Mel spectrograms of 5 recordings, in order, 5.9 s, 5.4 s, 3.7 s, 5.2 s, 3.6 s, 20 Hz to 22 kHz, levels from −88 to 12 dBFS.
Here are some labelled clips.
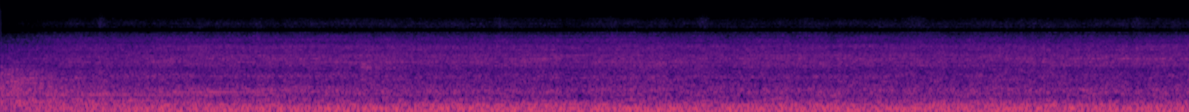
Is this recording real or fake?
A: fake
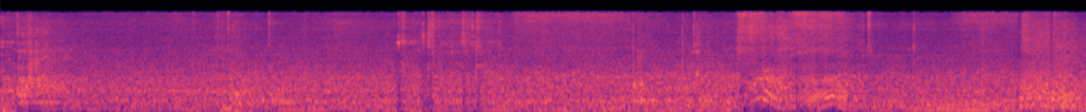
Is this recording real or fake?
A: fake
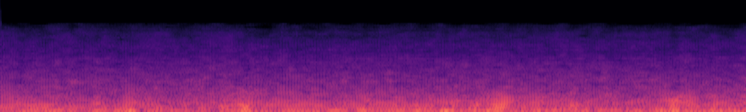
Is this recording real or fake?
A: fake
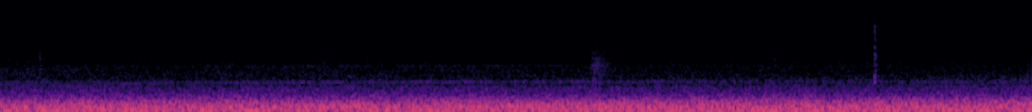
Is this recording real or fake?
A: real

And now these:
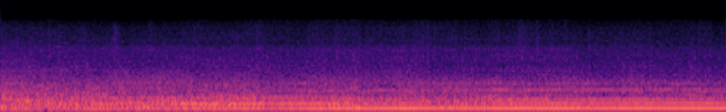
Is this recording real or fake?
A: fake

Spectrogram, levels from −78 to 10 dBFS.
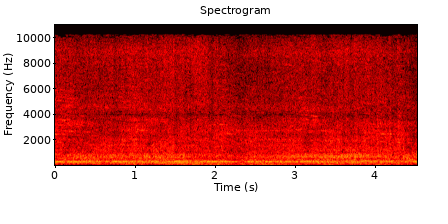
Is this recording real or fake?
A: real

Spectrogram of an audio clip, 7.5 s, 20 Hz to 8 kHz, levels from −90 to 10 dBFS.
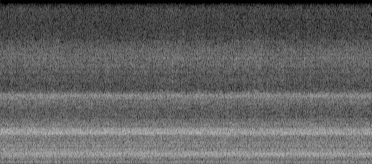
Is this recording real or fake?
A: real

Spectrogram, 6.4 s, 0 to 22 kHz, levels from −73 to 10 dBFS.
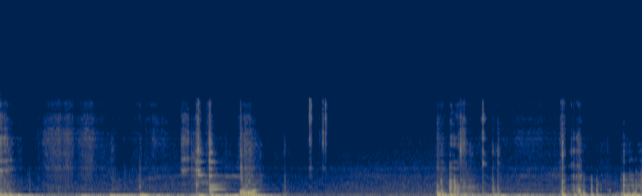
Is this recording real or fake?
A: fake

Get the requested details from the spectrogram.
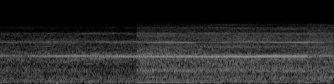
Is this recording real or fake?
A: real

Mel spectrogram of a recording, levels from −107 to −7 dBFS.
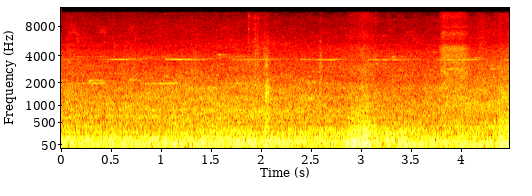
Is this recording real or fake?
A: real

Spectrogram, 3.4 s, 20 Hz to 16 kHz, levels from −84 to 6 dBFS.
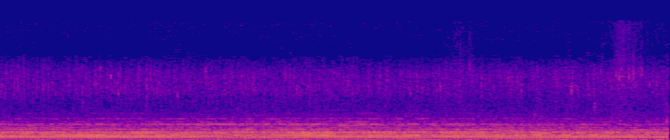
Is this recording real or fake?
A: real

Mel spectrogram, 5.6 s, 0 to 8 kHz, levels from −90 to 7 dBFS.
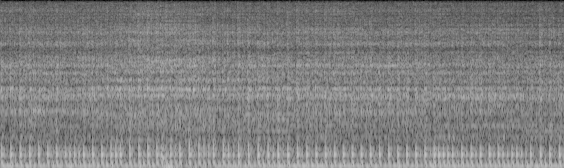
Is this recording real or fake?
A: real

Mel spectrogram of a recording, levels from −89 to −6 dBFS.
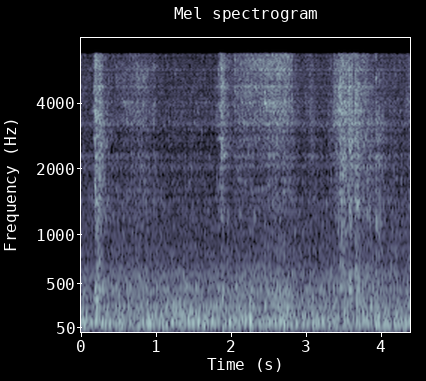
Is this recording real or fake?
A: fake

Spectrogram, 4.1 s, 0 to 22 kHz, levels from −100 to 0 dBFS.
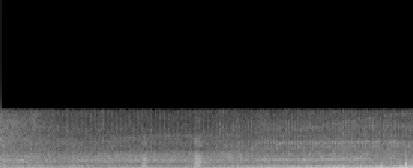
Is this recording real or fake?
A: real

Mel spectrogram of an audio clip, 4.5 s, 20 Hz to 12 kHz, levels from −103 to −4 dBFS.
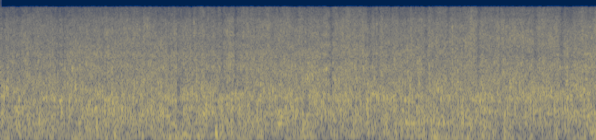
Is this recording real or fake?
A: fake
